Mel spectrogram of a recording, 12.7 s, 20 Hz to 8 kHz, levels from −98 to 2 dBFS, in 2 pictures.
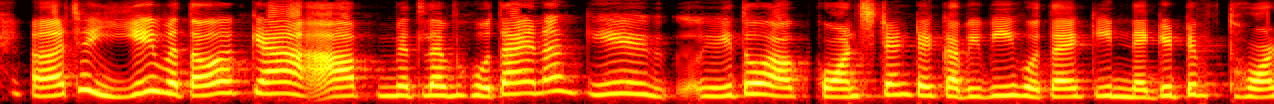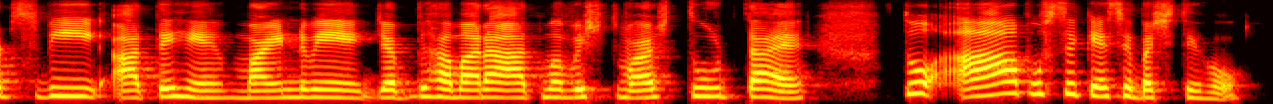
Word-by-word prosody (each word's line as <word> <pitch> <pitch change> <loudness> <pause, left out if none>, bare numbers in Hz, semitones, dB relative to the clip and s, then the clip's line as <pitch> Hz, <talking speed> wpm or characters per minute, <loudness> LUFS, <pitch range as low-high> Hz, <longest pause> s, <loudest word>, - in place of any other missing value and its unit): अच्छा, 265 +11 +3
ये 310 - +3
बताओ 310 -1 +3
क्या 325 -1 +4 0.2
आप 260 +1 +3
मतलब 265 0 0
होता 270 +3 +2
है 325 +1 +3
ना 370 +3 0
कि 310 +2 -1
अ, 275 -7 -6
ये 245 +1 -2
तो 315 - +5
आप 245 -4 +2
कांस्टेंट 245 +5 0
है, 270 - +3
कभी 235 -1 +1
भी 260 +3 0
होता 230 0 +1
है 230 - +3
कि 260 - -1
नेगेटिव 250 +5 -1
थॉट्स 230 0 -1
भी 250 0 +1 0.2
आते 210 +3 -1
हैं, 205 -1 -1
माइंड 205 +2 0
में 215 -2 0
जब 215 0 -2
द 245 - -4
हमारा 220 -1 +2
आत्मविश्वास 220 0 -3
टूटता 245 -1 -2
है। 195 -2 -1 0.5
तो 320 - -1 0.3
आप 315 +4 +3
उससे 315 0 -4
कैसे 255 -2 -1
बचते 210 0 -5
हो? 185 -4 -10
245 Hz, 190 wpm, -19 LUFS, 220-275 Hz, 0.5 s, तो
